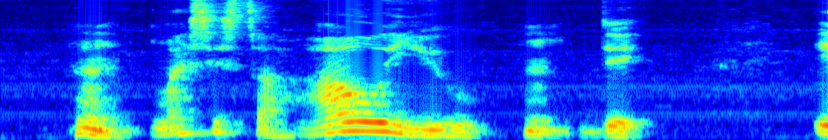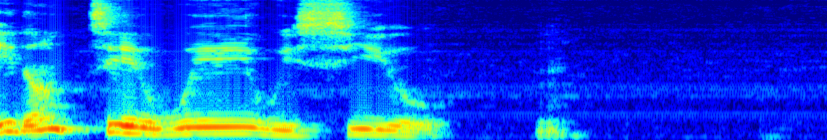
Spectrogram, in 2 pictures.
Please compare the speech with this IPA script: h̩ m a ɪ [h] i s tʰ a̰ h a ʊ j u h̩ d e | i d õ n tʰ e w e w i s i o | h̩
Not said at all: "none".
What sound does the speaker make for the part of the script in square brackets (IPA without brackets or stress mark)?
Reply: s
